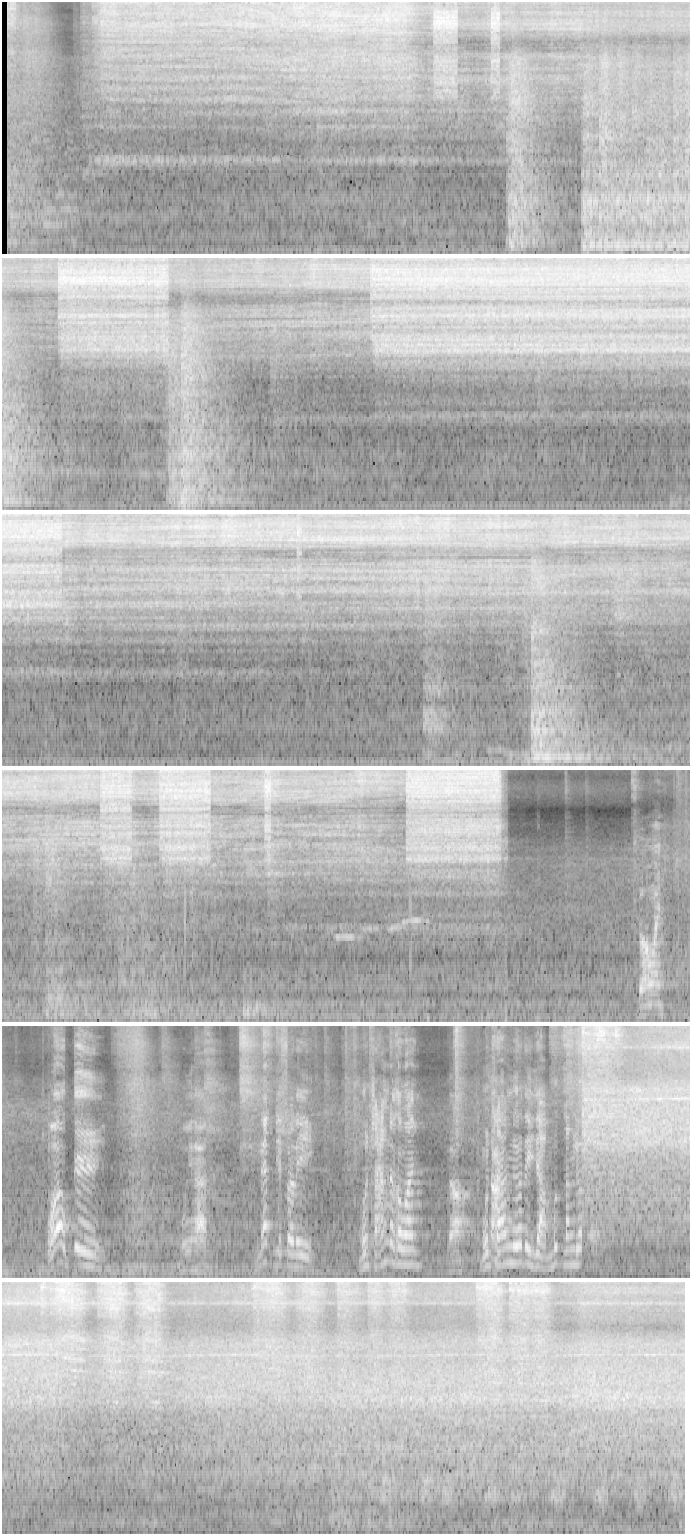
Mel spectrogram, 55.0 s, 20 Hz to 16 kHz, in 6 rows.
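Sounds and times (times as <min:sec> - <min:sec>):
shielding gas hissing in bursts: 0:01.1 - 0:34.3, 0:44.2 - 0:54.9.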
